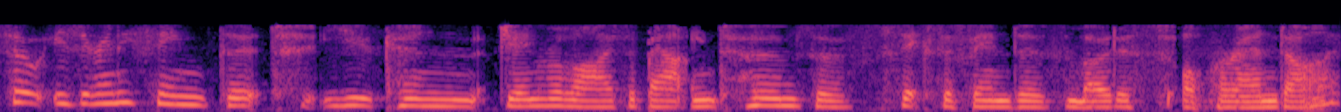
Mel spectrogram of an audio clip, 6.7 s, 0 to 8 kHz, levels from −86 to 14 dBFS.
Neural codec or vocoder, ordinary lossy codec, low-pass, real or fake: codec, 16 kHz in and 24 kHz out, 2.2 kbps, FireRedTTS-2 codec; AAC, 16 kbps; 7.2 kHz; fake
